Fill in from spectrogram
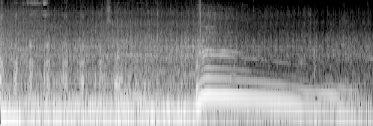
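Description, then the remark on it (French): Motor engines idle with a steady low rumble throughout. Midway, a louder whining tone rises in and slowly sinks in pitch as the engine winds down. “Enfin, heureusement, il reste le bruit des portables et des moteurs.”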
